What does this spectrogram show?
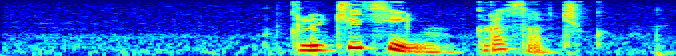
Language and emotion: Russian, positive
